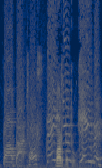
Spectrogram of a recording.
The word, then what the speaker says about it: Barbatos: David said Barbatos. Thank you, Barbatos. David. Correct pronunciation and everything.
